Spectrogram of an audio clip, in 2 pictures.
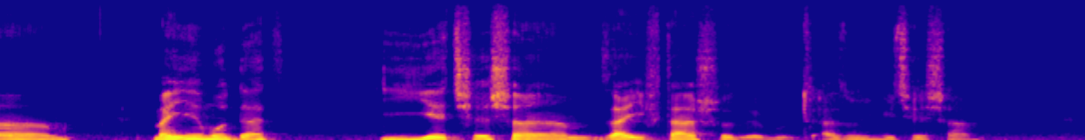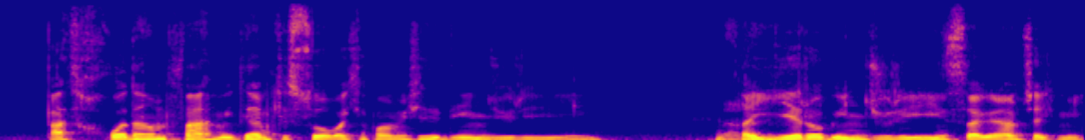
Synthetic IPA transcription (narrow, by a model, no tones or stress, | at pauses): mː | ænje̞mod̪ːæt̪ʰ | je̞t͡ʃʰe̞ʃæmzæiːft̪ʰæɾʃo̞d̪e̞buːd̪̥æzuːnmit͡ʃʰe̞ʃæm | b̥æd̪̥xo̞d̪æmfæhmiːd̪æmcʰe̞sobæcepʰɒmiʃ̬id̪id̪iːnd͡ʒuːɾi | væjeɾoːbind͡ʒuːɾiːnst̪ɒːɟɾæmt͡ʃʰe̞cʰmi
